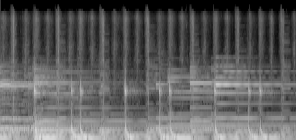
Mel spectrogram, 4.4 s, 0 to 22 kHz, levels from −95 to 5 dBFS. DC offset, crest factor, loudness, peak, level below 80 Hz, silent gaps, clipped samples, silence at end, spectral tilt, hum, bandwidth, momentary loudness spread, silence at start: under 0.1%; 16 dB; -22 LUFS; -4 dBFS; -24 dBFS; none; under 0.1%; 0 s; -6 dB/octave; none; 16.5 kHz; 6 LU; 0 s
